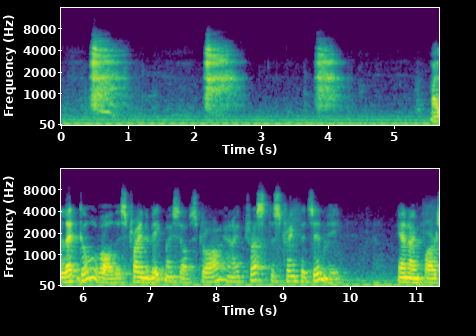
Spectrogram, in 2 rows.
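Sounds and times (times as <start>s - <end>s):
deep full breaths taken and let out: 0.0s - 5.5s
steady low hum: 0.0s - 11.3s
speech: 5.5s - 10.0s, 10.7s - 11.3s.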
